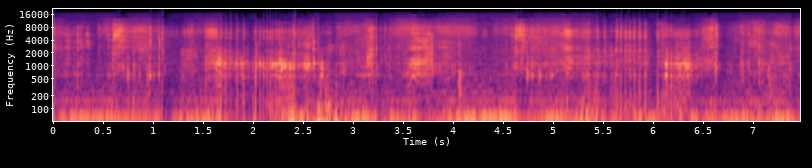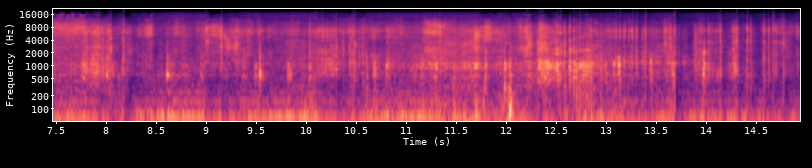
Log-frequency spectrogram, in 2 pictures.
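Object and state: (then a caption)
Glossy paper book pages. Hands turn the glossy paper pages of a large softcover Christmas craft book lying open on a wooden table and rub them with their fingertips. The pages squeak and crinkle in a steady run of bright, crackly rustles over a low, constant hum.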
